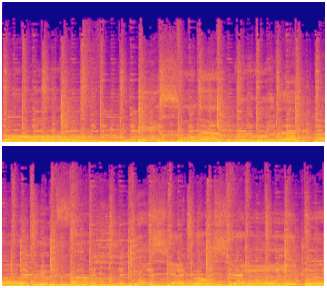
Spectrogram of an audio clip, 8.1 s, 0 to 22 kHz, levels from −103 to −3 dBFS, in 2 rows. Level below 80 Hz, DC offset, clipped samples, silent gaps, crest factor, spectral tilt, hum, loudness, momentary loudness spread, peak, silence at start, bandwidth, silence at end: -22 dBFS; under 0.1%; under 0.1%; none; 12 dB; -5 dB/octave; none; -14 LUFS; 2 LU; -2 dBFS; 0 s; 20 kHz; 0 s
